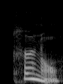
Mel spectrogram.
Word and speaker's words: colonel: Colonel is spelled, for those of you that may not know, mm-hmm. C-O-L-O-N-E-L. Colonel. – Colonel. – It's from a French word. – Okay. – That the Americans were like, no, we're going to still say colonel, but we're going to spell it different.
